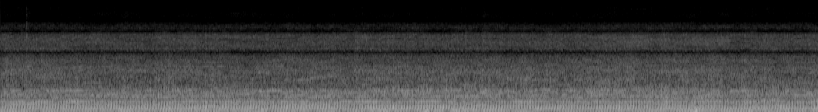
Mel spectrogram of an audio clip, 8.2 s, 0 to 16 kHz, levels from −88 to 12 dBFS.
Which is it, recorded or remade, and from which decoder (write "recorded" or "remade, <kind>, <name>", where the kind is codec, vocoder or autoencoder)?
remade, codec, SNAC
